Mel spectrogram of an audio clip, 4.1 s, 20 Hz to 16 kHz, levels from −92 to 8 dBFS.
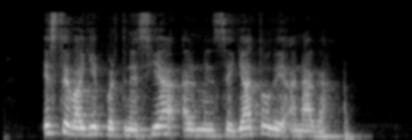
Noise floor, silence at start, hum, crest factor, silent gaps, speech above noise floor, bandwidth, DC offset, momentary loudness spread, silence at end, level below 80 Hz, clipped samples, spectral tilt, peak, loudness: -64 dBFS; 0.45 s; none; 16 dB; none; 47 dB; 11.5 kHz; under 0.1%; 10 LU; 0.6 s; -56 dBFS; under 0.1%; -7.5 dB/octave; -2 dBFS; -18 LUFS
